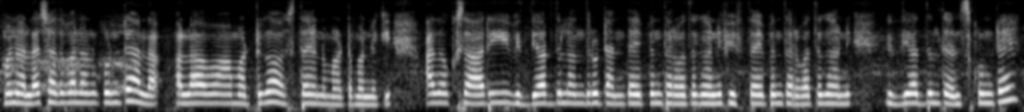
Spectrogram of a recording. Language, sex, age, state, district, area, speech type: Telugu, female, 30-45, Andhra Pradesh, Vizianagaram, rural, spontaneous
